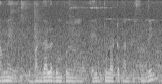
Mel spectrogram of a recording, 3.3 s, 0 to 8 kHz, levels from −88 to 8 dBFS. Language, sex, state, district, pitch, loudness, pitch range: Telugu, male, Telangana, Mahabubabad, 130 Hz, -14 LUFS, 120-135 Hz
